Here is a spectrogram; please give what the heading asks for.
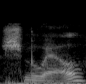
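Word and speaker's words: שְׁמוּאֵל: Shmuel. Shmuel. Samuel. Now we know this is vocal because it's at the beginning of a word, so therefore it's at the beginning of a syllable.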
